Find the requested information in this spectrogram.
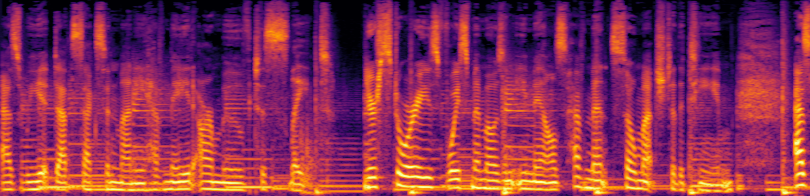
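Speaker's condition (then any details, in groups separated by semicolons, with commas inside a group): No condition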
